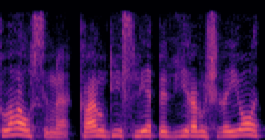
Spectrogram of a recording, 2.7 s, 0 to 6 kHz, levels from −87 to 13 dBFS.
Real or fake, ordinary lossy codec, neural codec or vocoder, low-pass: fake; MP3, 48 kbps; codec, 44.1 kHz, 1.7 kbps, Pupu-Codec; 5.4 kHz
